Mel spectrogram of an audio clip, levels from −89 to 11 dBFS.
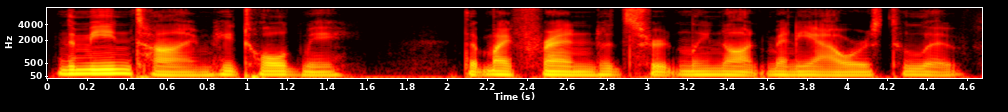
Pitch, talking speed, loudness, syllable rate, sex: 95 Hz, 205 wpm, -21 LUFS, 5.2 syllables/s, male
